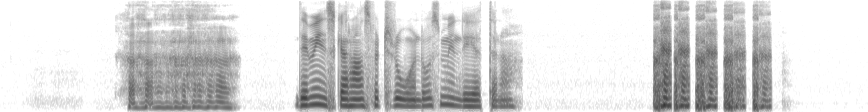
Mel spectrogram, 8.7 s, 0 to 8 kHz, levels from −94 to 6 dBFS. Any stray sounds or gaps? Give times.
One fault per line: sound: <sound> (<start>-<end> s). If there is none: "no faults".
sound: laugh (1.1-2.4 s)
sound: laugh (6.5-7.7 s)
